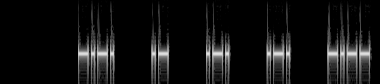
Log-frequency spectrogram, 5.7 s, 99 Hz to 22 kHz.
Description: Morse code, heard as a keyed tone, about 25 wpm, spaced as for 12 wpm, 700 Hz. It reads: CARRY
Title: 4x Character Spacing - Top 300 Words - 25wpm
